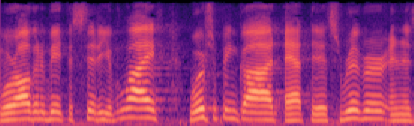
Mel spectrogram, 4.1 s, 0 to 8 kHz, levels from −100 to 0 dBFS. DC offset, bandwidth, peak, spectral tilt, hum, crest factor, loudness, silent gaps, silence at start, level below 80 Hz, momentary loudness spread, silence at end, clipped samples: under 0.1%; 7.6 kHz; -4 dBFS; -5.5 dB/octave; none; 18 dB; -22 LUFS; none; 0 s; -50 dBFS; 8 LU; 0 s; under 0.1%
